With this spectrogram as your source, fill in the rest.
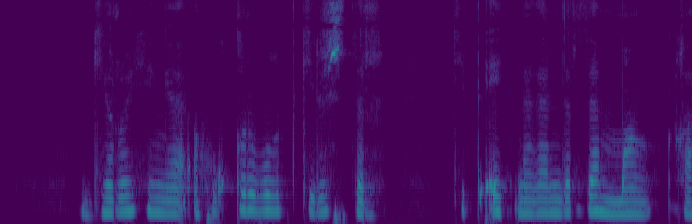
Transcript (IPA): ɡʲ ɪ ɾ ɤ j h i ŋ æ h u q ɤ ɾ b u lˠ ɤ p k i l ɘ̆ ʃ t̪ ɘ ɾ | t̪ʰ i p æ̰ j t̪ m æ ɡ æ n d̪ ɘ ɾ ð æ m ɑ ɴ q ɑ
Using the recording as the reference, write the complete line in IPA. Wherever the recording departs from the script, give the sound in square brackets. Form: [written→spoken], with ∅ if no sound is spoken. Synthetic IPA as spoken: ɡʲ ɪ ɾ [ɤ→o] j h i ŋ æ h u q ɤ ɾ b u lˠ ɤ p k i l ɘ̆ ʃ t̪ ɘ ɾ | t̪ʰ i p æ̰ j t̪ m æ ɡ æ n d̪ ɘ ɾ ð æ m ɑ ɴ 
